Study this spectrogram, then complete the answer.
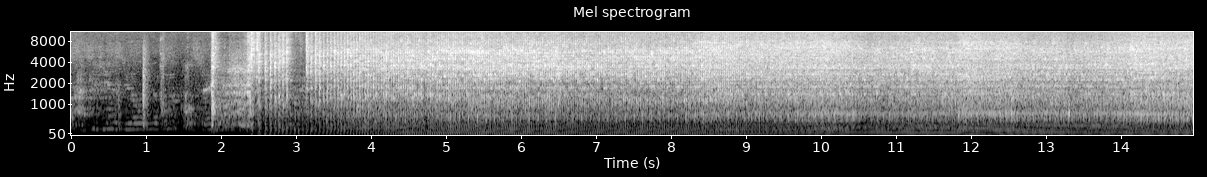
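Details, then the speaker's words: Ferguson TEA 2080 petrol tractor starts and idles unevenly, with deep pops coming back through the air cleaner, mostly near the end. The owner suspects the carburettor or governor setup; not confirmed. "Yeah, I just want to start this up and see if anybody's got any comments on this popping sound that I get. Sounds like it's coming up through the air filter."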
